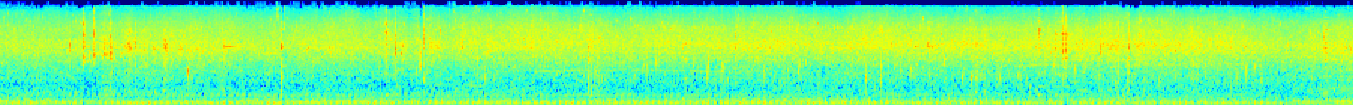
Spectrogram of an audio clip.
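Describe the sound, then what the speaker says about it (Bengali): Palm gokul pitha cakes fry in hot oil, giving a loud, continuous crackling sizzle with scattered popping bursts throughout and no talk. "এবার আমি পিঠেগুলোকে ঠিক এইভাবে উল্টে দেব, আর উল্টে পাল্টে সুন্দর করে পিঠেগুলো ভেজে নেব"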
